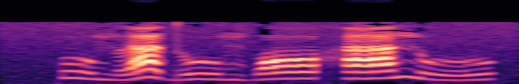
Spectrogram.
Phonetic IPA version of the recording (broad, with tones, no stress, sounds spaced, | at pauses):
k uː˧˩ m l a˥˨ d uː˧˩ m b ɔː˧ h aː˧˥ n uː˩˧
